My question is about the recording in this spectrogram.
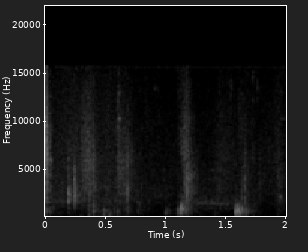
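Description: Footsteps of people walking: a run of uneven steps.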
